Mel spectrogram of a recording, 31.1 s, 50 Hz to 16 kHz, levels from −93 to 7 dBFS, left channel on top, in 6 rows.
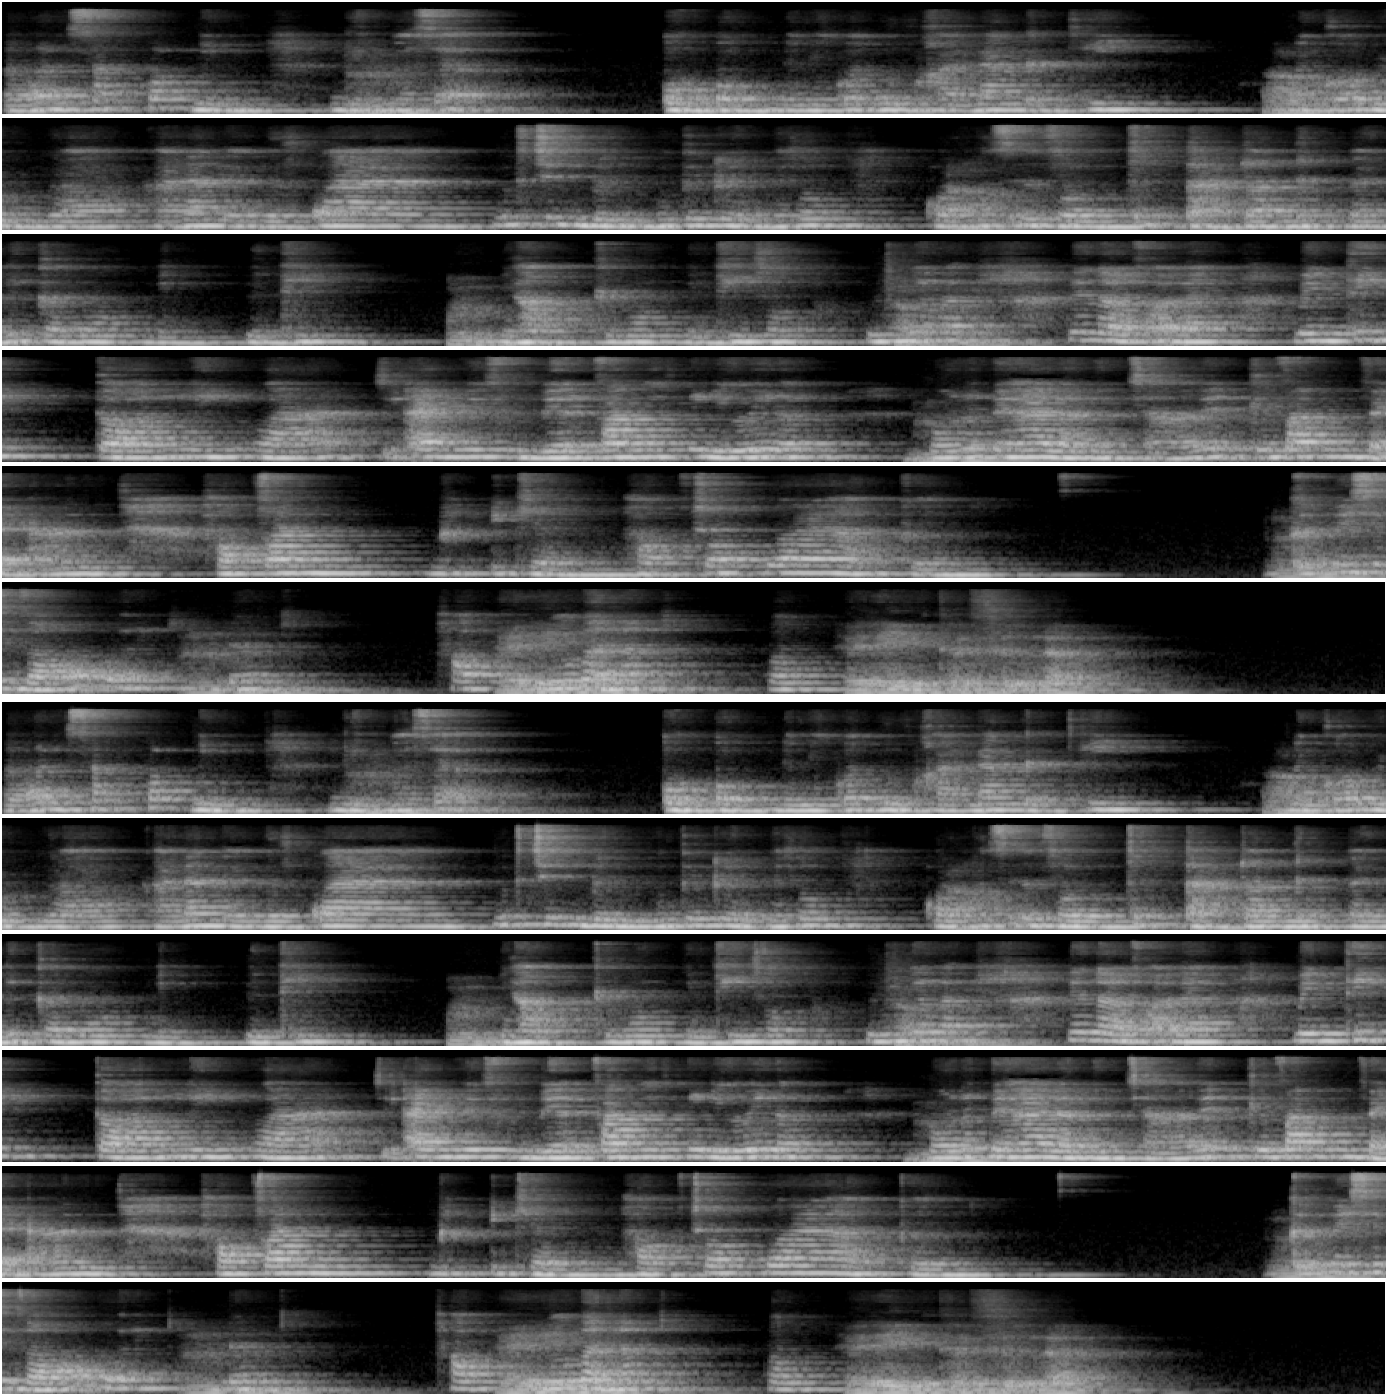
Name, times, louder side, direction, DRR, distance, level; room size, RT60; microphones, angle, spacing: voice 1, 0.0-1.8 2.5-4.2 4.8-8.3 8.6-11.6 12.2-15.6 15.9-18.6 19.0-24.4 25.6-26.9 27.6-28.3 28.8-29.0, right 1 dB, 50° right, 0 dB, 1.2 m, -20 dB
voice 2, 1.3-1.6 4.7-5.0 8.7-8.9 12.0-12.3 13.7-14.0 18.9-19.2 25.5-25.8 26.6-27.0 27.8-28.3 29.1-30.0, right 1 dB, 15° left, -5 dB, 2.5 m, -25 dB
7.7 x 5.7 x 2.3 m, 0.67 s
head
